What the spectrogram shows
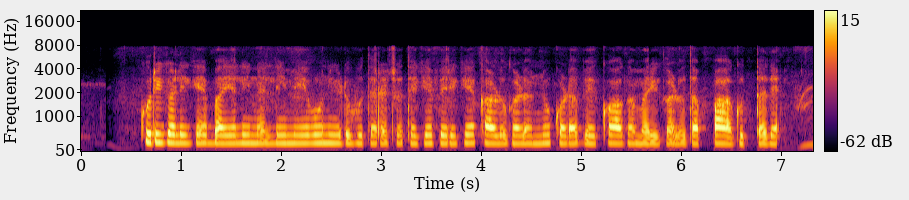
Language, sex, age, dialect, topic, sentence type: Kannada, male, 18-24, Mysore Kannada, agriculture, statement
